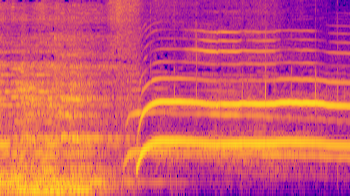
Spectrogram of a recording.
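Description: Pantomime finale song sung live by the cast over a backing track with bass, which drops out about a second and a half in; the singers then slide up into a final long held note in harmony, with the audience cheering.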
